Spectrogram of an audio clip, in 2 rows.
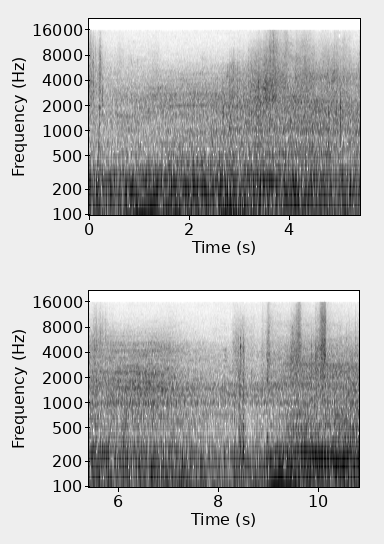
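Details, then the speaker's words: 2009 Honda CR-V under hard acceleration with a scan tool logging VTEC data: a roar, then a flatter, weaker pull as it drops into limp mode and the codes return. An intermittent VTEC solenoid or switch fault; oil level and condition to be checked. "so we got an intermittent uh solenoid or an intermittent switch problem"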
